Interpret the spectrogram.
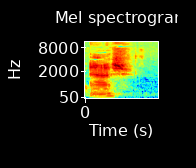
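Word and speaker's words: Æ: So, I mean, it's just X, the letter X, and then the AE is like pronounced Ash.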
